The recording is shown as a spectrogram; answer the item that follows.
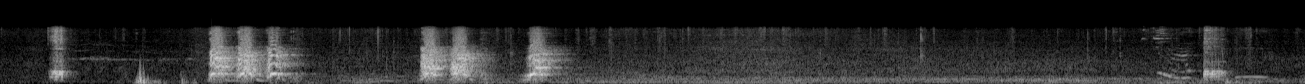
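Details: Siberian Husky puppies letting out scattered sharp barks and yips in small bursts of two or three, separated by quieter stretches of low background noise, with a brief whining tone near the end.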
